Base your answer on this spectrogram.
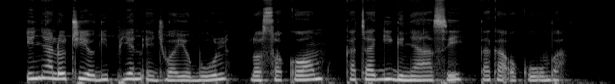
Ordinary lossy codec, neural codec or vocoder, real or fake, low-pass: none; vocoder, 44.1 kHz, 128 mel bands every 512 samples, BigVGAN v2; fake; none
